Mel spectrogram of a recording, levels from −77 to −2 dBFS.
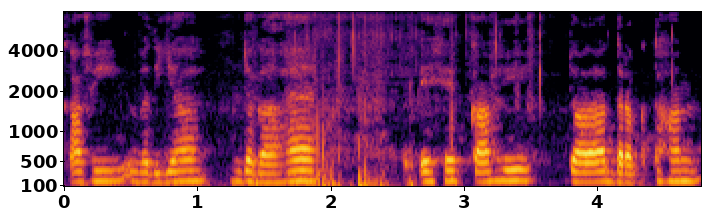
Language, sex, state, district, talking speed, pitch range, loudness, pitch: Punjabi, male, Punjab, Kapurthala, 115 wpm, 155-175 Hz, -16 LUFS, 170 Hz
